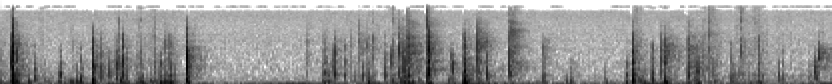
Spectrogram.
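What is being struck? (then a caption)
Soft pack of baby wipes in thin plastic film. Long fingernails scratch and tap a large, soft, full pack of baby wipes held in the hand, its thin printed plastic film crinkling. Sharp, dry taps and crackly scratches come in quick irregular bursts with brief quieter gaps, each with a thumpy low body and a bright crinkly edge that cuts off almost instantly.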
